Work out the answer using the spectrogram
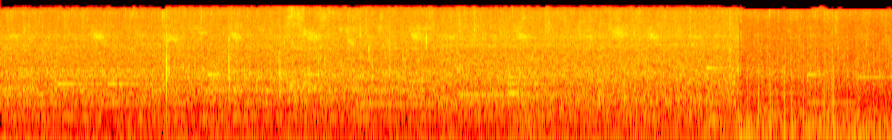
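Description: Steady rain falling, with scattered drop ticks in the steady wash; about seven seconds in it turns duller and lower.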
